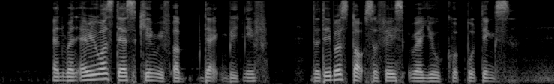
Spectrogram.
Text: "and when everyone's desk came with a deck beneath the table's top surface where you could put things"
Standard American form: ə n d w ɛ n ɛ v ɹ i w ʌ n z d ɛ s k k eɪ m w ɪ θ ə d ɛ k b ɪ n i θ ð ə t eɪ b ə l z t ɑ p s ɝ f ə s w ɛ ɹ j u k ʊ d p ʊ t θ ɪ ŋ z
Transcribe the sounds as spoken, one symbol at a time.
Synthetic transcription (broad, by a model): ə n w ɛ n ɛ ɹ i w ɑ n s d ɛ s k k eɪ m w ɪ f ə d ɛ k b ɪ n i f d ə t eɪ b ə l s t ɑ p s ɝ f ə s w ɛ j u k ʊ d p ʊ t t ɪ ŋ s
